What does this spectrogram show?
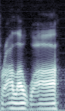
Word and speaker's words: Bralawa: Bralawa donated $2 and says it's pronounced Bralawa.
